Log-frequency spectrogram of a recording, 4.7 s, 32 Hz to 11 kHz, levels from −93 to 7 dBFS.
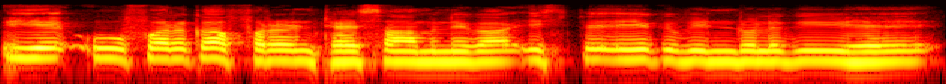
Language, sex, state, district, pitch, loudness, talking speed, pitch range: Hindi, male, Uttar Pradesh, Saharanpur, 165 Hz, -17 LUFS, 150 wpm, 155-180 Hz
